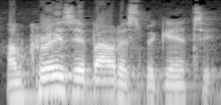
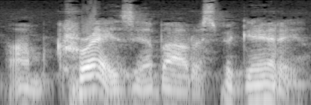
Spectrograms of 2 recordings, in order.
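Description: First: Spaghetti with a crisp, fully released t, louder; clear t. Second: Slow American spaghetti with a tapped middle t; American flapped t. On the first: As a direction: hit the t in spaghetti cleanly. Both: Shown as a demonstration.

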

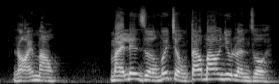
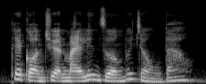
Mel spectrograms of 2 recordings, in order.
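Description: First: Louder and fast, hammering the question; furious demand. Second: Restrained anger, accusing; bitter accusation. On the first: Wife interrogates the mistress. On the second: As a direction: press the charge, seething. Wife accusing the mistress. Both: Acted.

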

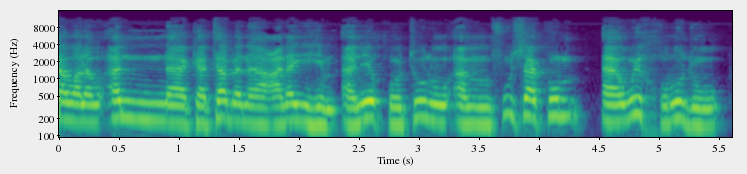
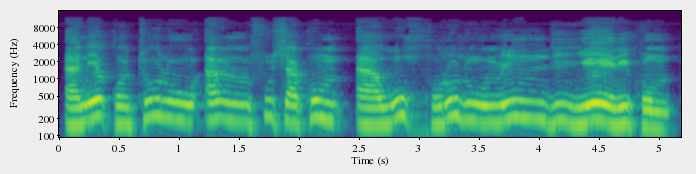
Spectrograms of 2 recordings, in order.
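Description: First: Said in the usual way. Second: أو said as awu, a u vowel added to the waw before اخرجوا. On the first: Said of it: "قرأ الدوري بضم". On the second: Shown as a demonstration. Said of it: "بضم أولى الساكنين وهو الواو".

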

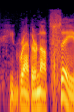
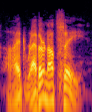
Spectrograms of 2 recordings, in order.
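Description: First: Mild mocking echo; taunting. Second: Said in the usual way. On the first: A narrator's reading. Young elf mocks the dwarf's reply, taunting. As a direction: parrot the words back with a touch of taunt. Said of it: "the young elf taunted". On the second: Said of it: "said Mertwig".

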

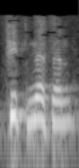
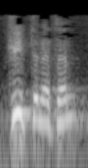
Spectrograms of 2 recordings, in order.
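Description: First: فتنة with the first ta held tight; firm ta. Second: فتنة with the ta kept tense between fa and nun; firm ta. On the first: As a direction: say فتنة, ta tense between fa and nun. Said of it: "لا بد أيضًا من الحفاظ على شدة التاء". (فتنة بتاء مشددة محافظ عليها) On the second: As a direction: say فتنة, hold the sukun ta tight. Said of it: "لا بد من الحفاظ على شدتها". (فتنة مع الحفاظ على شدة التاء الساكنة) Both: Shown as a demonstration.

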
